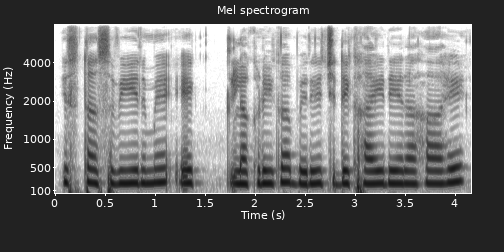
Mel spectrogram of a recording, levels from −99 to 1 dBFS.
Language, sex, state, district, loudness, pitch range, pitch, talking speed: Hindi, female, Madhya Pradesh, Bhopal, -14 LUFS, 220-230 Hz, 225 Hz, 160 wpm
